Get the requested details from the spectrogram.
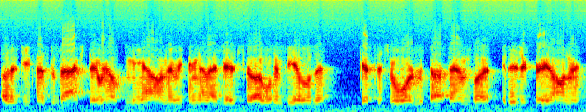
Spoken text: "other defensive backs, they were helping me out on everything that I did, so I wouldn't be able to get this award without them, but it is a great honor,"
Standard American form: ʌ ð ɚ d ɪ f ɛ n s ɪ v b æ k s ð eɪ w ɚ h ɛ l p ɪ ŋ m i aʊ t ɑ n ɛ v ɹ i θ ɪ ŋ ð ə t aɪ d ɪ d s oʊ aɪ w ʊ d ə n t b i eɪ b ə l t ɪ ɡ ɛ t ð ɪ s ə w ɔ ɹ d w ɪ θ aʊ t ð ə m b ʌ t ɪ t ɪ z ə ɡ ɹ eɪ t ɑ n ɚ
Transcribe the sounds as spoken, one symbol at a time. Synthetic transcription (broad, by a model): ʌ ð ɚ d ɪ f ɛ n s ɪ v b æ k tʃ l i w ɚ h ɛ l p ɪ ŋ m i aʊ t n ɛ v ɹ i θ ɪ ŋ ð ə t aɪ d ɪ d s oʊ aɪ w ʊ d n b i eɪ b l t ɪ ɡ ɛ t ð ɪ s ə w ɔ ɹ d w ɪ θ aʊ t ð ə m b ʌ t ɪ t ɪ z ə ɡ ɹ eɪ t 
